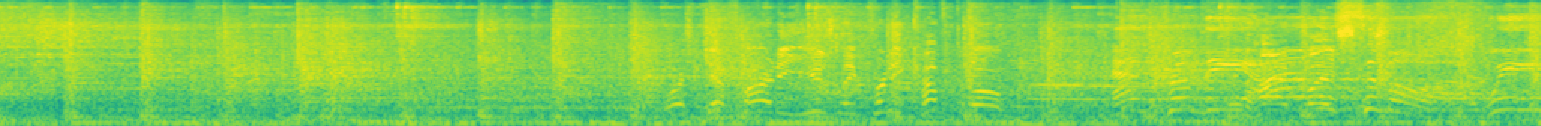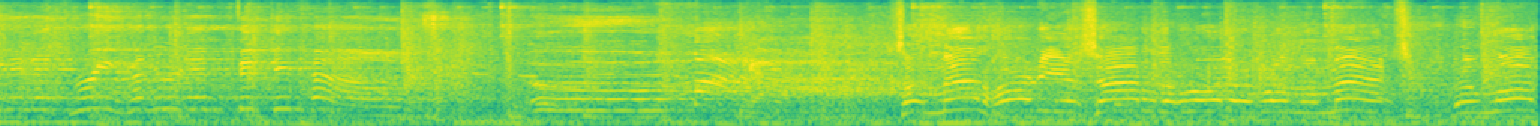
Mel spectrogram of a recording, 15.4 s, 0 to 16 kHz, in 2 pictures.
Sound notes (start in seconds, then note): 0.3 upbeat music; 3.0 audience booing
